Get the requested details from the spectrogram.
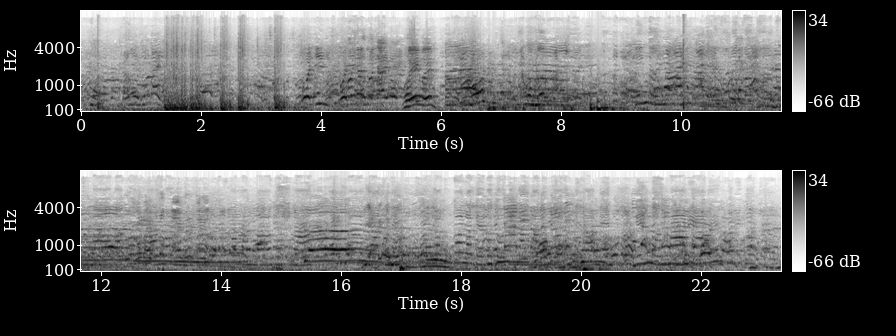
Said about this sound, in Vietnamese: Trong clip người ta còn nghe thấy cả tiếng như là tiếng súng nổ.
